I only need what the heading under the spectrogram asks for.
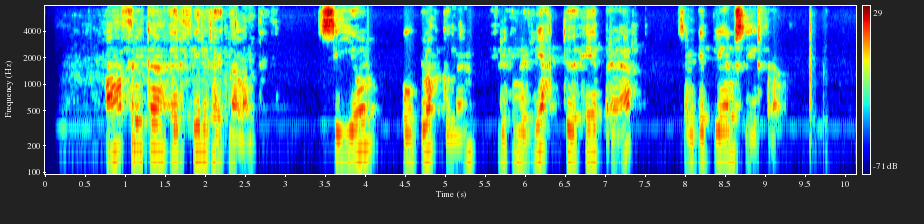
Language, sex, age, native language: Icelandic, male, 30-39, Icelandic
